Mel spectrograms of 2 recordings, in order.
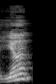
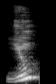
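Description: First: The vowel is a short 'uh' sound. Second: The vowel is a long 'oo' sound. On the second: "like the two Utes"

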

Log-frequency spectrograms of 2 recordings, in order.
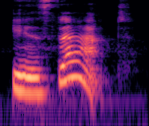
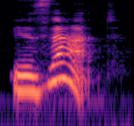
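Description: First: The th sound of that is fully pronounced. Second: The th sound of that is dropped.

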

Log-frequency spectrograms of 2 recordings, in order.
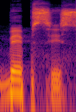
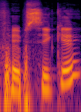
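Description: First: The word begins with a B sound. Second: The word begins with a P sound. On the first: "ওরা ফি বলে না, ওরা বি বলে" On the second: "আরবিতে ওরা পেপসিকে বেপসি বলে"

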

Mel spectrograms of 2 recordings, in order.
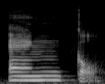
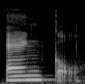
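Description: No difference in how they are said.

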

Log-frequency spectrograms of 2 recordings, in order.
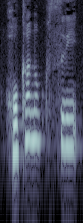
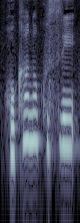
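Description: The two takes are said the same way.

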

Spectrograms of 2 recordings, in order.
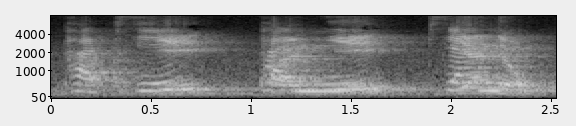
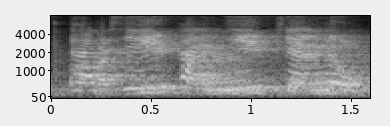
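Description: First: The words are spoken at a slow pace. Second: The words are spoken at a fast pace. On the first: "Une autre fois lentement" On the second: "plus rapidement"

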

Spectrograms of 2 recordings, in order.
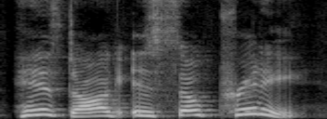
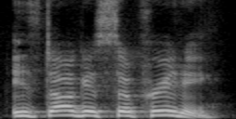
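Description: First: The H at the start is clearly pronounced. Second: The H at the start is dropped.

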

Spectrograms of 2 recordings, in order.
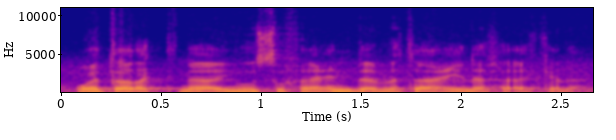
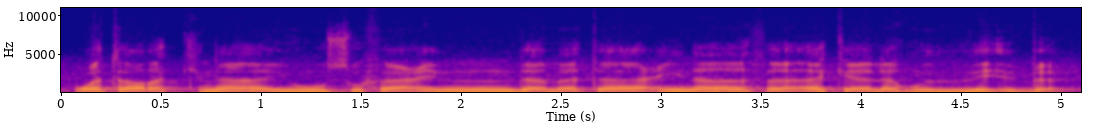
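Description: First: The reading stops right after fa'akalahu. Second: The reading continues past fa'akalahu without stopping. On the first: Yusuf ate the belongings. The speaker calls it wrong. "معنى خاطئ تماما" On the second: The wolf ate Yusuf. The speaker calls it right. "لابد أن تكمل"

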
